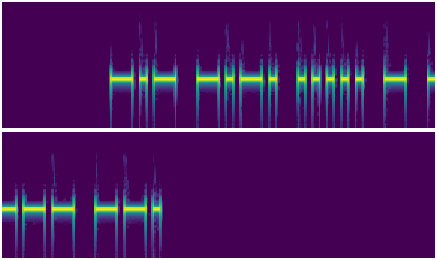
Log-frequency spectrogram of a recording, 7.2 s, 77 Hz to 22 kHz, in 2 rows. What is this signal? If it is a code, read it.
Morse code, heard as a keyed tone, about 20 wpm, 700 Hz. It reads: KC5TOG
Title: USA Call Signs - 6 Characters - Repeated 2x - 20wpm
